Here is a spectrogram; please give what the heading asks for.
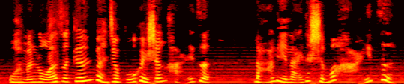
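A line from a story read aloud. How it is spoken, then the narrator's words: Laughing heartily. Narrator (Chinese): 罗大妈哈哈大笑说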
